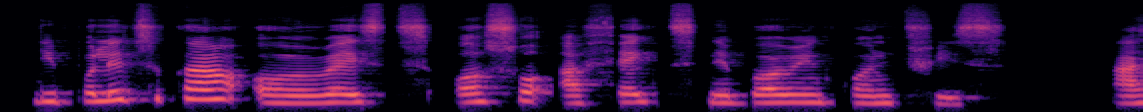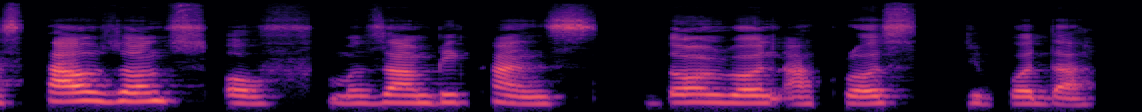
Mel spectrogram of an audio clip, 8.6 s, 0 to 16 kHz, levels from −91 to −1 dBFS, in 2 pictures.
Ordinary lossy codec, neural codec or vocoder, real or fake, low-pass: none; none; real; 14.4 kHz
